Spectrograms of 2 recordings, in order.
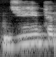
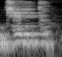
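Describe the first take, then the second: First: जीत with a drawn-out ee; long vowel mistake. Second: जित with a quick short i, cut off at the t; short vowel. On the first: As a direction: stretch the vowel of जीत as the wrong example. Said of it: "जीत नहीं". (जीत, लंबी ई खींचकर) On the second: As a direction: keep जित brief, no stretching. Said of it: "लंबा नहीं खींचेंगे". (जित, छोटी इ, झट से) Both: Shown as a demonstration.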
